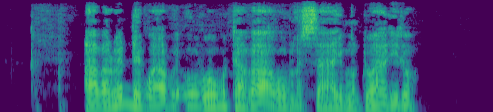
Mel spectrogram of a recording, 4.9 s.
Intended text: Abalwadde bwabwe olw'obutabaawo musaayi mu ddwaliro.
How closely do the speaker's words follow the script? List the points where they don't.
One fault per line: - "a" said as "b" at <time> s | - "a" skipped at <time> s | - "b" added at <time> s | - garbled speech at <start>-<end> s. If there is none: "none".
none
